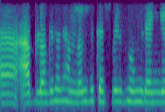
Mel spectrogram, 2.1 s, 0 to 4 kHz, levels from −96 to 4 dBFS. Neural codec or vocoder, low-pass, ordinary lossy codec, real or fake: none; 3.6 kHz; AAC, 32 kbps; real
